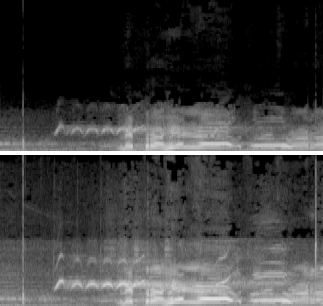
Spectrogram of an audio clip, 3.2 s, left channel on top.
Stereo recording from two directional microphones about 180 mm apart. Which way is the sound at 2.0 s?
35° right (ahead or behind).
